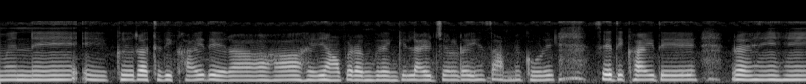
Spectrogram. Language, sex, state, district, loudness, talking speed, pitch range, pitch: Hindi, female, Uttarakhand, Tehri Garhwal, -18 LUFS, 170 wpm, 205-215 Hz, 210 Hz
